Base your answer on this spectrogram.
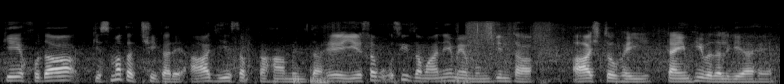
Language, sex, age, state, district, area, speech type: Urdu, male, 30-45, Delhi, Central Delhi, urban, spontaneous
